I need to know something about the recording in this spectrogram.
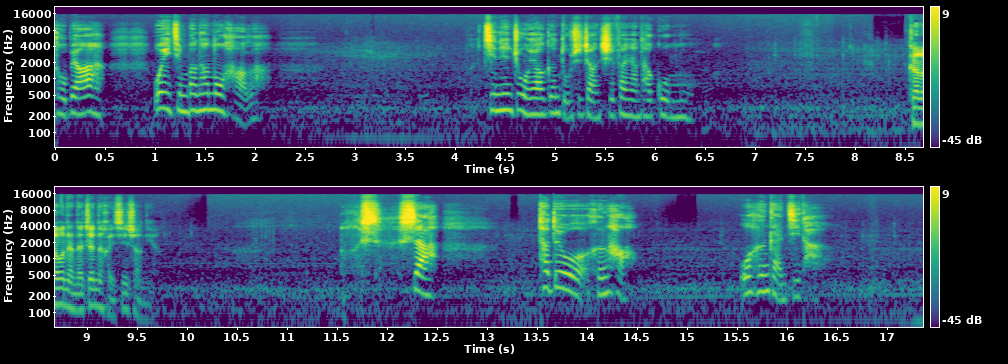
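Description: A young woman speaks softly and calmly, close by.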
